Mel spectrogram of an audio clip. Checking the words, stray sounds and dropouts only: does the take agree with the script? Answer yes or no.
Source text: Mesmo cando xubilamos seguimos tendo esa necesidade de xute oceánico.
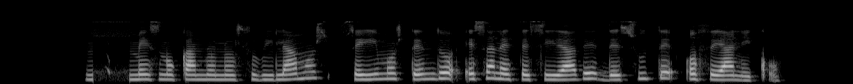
no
